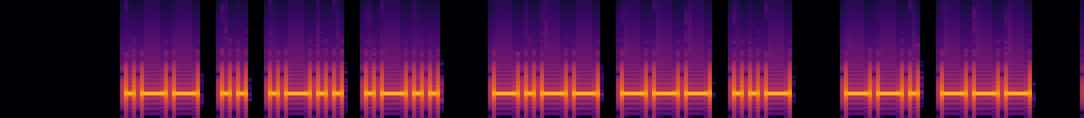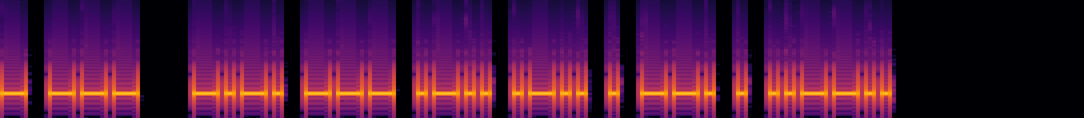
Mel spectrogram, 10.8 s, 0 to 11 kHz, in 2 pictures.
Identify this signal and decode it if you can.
Morse code, heard as a keyed tone, about 28 wpm, 700 Hz. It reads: WILL YOU GO TO COLLEGE?
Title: Sentences from Top 1300 Words 30wpm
